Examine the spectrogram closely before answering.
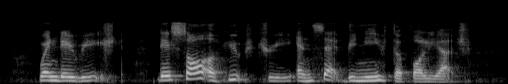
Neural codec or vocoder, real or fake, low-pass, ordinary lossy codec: codec, 16 kHz, 16 kbps, FreqCodec, smaller model; fake; 7.2 kHz; Opus, 32 kbps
